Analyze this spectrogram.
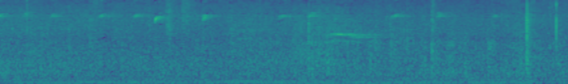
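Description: Faint outdoor ambience: a steady low rumble with faint, short, high chirps every half second or so, one brief whistled note about halfway through and a few soft clicks near the end.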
